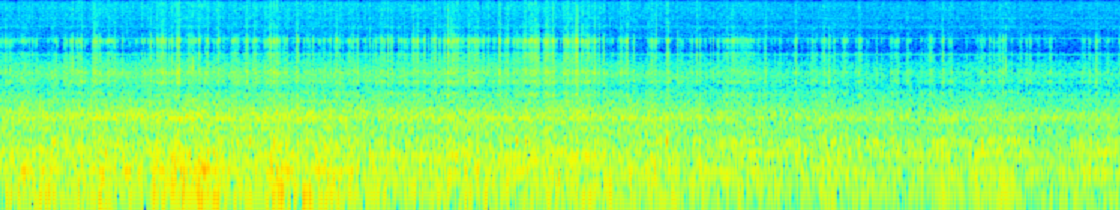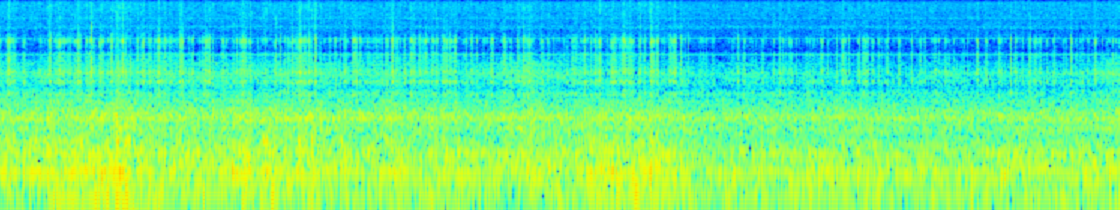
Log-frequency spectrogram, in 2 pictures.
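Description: Diesel car running steadily, a continuous engine and road rumble with no sudden changes.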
